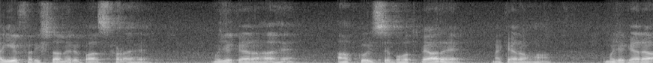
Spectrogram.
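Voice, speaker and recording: An older man preaching an emotional sermon, telling a story with dramatic swings and dropping to a hush for quoted lines. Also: on the low side, echoey room, a little hiss or hum. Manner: dramatic, quotes figures in a hushed voice.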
